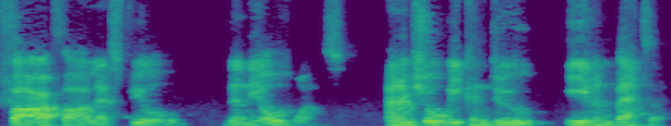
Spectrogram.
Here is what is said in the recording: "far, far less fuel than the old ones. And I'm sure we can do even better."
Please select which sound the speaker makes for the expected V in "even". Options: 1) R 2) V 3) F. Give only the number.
2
